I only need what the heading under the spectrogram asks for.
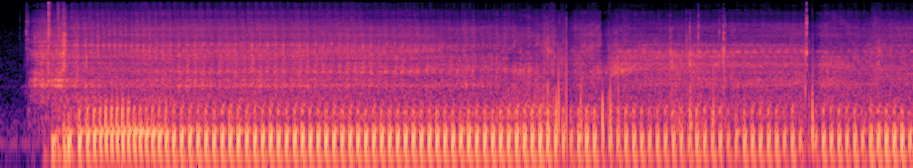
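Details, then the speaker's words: Motorcycle with TRC Racing power pipe, no ECU reset or remap, restarted after switching off: engine catches at once and settles into an even, steady idle thump with no pops or backfires; performance fine. "walang backfire, tapos okay yung kanyang performance."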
